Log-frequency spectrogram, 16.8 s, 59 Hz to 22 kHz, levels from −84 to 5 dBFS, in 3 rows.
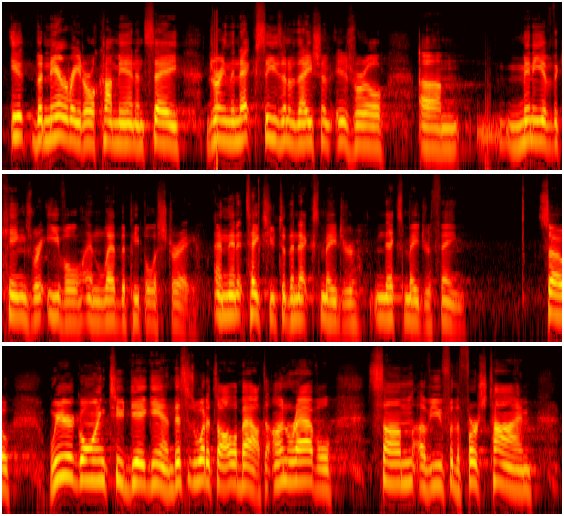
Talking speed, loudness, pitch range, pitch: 220 wpm, -28 LUFS, 140-180 Hz, 155 Hz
